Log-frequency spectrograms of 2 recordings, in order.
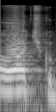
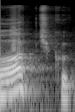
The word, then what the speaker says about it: óptico: segundo responsável pela visão a pronúncia Tecnicamente correta seria ótico porque isso aqui é um P mudo só que muita gente acaba preferindo destacar esse P do óptico porque a palavra ótico sem p na escrita é referente à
